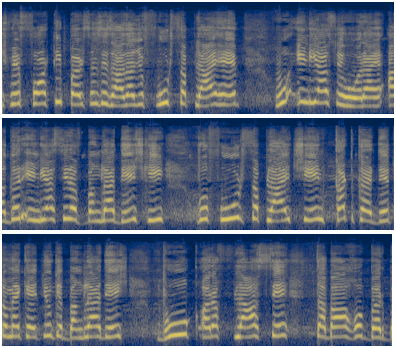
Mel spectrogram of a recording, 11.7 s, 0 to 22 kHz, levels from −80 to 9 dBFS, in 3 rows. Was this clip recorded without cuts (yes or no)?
yes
